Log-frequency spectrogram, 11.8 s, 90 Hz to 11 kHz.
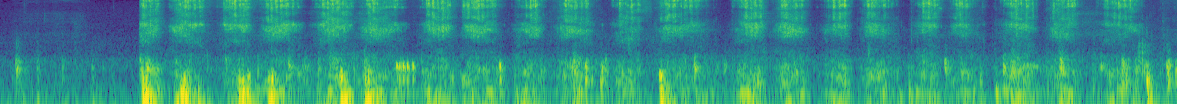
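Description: Hand seam roller rolled back and forth over 3-inch seam tape on EPDM rubber roofing membrane, making rhythmic strokes about three a second that start after about a second and a half. The rolling presses the tape down so it bonds fully to the primed rubber.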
